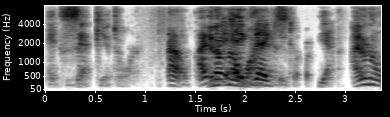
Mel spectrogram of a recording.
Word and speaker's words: Exeggutor: executor yeah i always i say executor i like like i pronounce the g's like like sc which is weird exactly yeah exeggutor makes it i t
